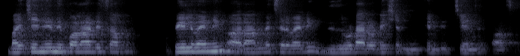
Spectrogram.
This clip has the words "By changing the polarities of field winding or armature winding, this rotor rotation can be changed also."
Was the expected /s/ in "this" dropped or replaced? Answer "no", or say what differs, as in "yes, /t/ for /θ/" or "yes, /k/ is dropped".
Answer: yes, /s/ is dropped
